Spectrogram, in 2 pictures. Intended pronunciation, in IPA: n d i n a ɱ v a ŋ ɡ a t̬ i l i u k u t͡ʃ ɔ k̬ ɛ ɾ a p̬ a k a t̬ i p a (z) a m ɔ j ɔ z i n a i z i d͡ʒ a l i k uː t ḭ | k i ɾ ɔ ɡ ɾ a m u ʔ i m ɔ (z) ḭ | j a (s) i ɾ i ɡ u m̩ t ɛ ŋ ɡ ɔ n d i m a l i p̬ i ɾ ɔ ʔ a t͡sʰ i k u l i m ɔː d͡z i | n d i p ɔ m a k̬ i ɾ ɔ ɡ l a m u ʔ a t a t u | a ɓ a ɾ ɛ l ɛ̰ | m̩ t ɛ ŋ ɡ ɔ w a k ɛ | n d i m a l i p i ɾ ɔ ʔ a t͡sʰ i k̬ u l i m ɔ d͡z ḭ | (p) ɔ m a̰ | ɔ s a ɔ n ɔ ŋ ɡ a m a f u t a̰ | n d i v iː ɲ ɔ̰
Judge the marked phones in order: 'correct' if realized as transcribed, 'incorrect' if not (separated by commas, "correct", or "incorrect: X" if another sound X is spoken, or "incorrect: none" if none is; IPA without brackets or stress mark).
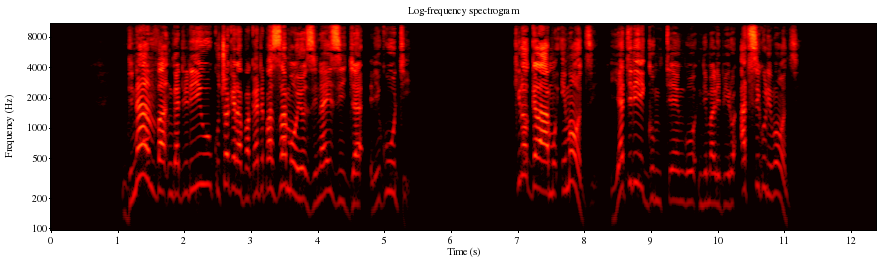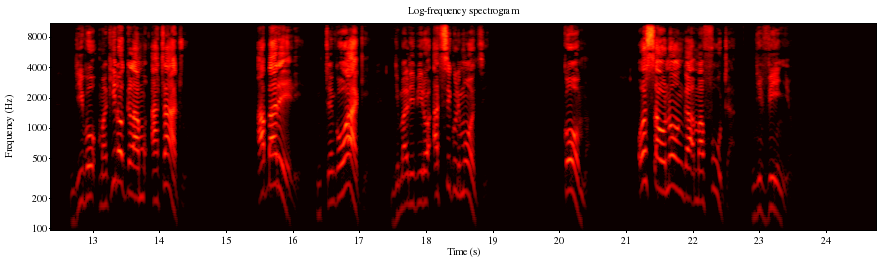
correct, incorrect: d͡z, incorrect: t, incorrect: k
